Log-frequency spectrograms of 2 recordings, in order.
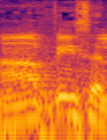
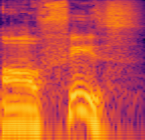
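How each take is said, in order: First: The word begins with an open 'ah' vowel. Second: The word begins with a rounded 'oh' vowel. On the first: The speaker calls it wrong. "ആഫീസ് അല്ലടി ബുദ്ധൂസേ" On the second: The speaker calls it right. "ഓഫീസ് പറഞ്ഞേ"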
